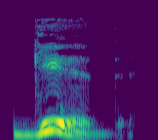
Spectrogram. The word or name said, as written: gid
